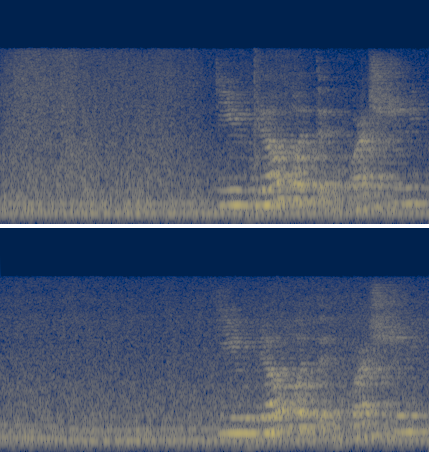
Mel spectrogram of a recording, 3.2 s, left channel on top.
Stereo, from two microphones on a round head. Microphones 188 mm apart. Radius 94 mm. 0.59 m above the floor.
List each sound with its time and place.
1.6 s a woman speaking: 35° left (ahead or behind), 1.5 m; by 3.1 s 20° left (ahead or behind), 1.0 m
